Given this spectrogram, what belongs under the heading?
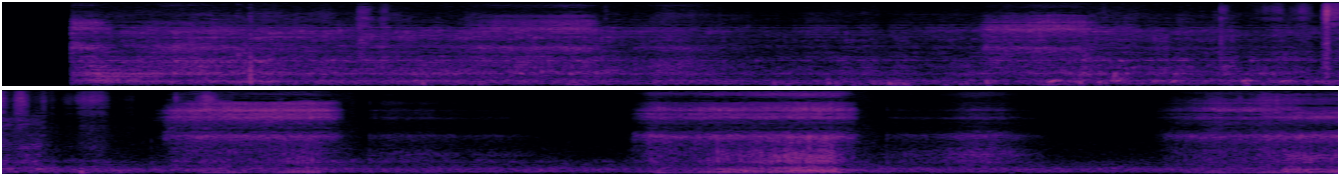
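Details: Person snoring loudly: hissy, snorting breaths in several long bursts over a noisy background; snoring.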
